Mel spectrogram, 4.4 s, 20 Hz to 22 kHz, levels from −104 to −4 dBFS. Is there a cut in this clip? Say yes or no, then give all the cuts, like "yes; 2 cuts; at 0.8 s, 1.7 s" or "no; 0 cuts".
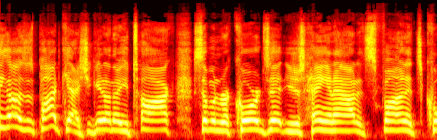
no; 0 cuts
